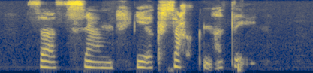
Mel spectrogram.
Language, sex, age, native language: Icelandic, female, 8, Serbo-Croatian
